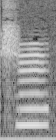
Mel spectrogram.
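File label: "chi" Mandarin Chinese, neutral tone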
